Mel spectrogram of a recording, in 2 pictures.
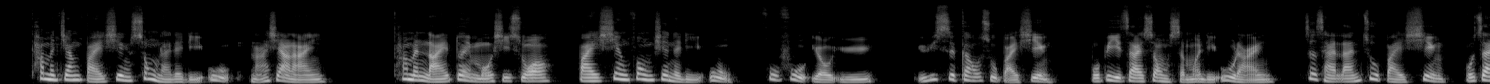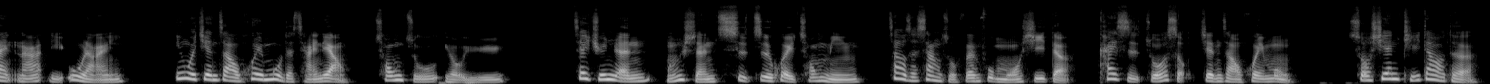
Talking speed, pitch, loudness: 205 characters per minute, 150 Hz, -24 LUFS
